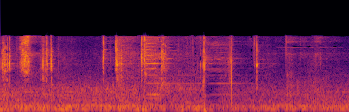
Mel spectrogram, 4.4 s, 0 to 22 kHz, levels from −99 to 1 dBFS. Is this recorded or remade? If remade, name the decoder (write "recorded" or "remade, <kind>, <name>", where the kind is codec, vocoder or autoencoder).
recorded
